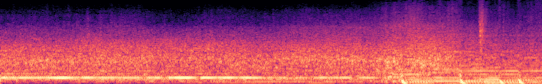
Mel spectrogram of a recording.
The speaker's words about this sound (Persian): تاکسی شوهر اکرم و بزرگراه در حال حرکته.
